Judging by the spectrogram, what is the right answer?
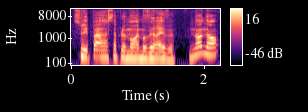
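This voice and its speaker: A young man commenting on a horror game he is playing, excitable and slangy, yelping and screaming when scared. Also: on the high side, a little fast, smooth. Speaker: gaming YouTuber. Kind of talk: let's play commentary. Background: game music.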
